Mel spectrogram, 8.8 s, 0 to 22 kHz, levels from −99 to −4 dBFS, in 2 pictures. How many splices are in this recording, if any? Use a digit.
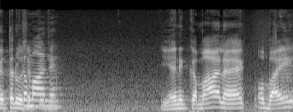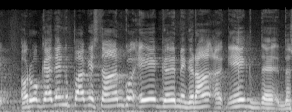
0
